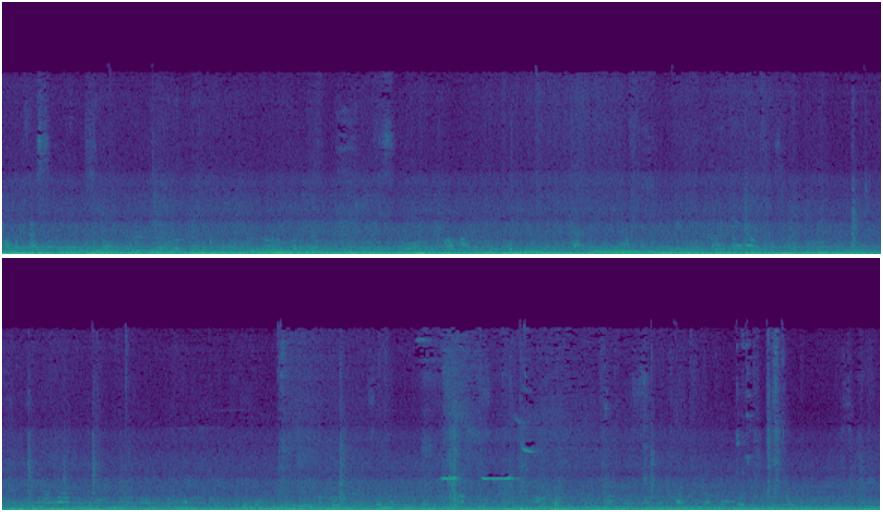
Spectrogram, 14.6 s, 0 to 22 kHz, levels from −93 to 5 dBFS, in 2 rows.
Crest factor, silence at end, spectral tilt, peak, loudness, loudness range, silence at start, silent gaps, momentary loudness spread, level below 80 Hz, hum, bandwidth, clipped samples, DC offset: 14 dB; 0 s; -6.5 dB/octave; -18 dBFS; -39 LUFS; 3 LU; 0 s; none; 5 LU; -34 dBFS; none; 16 kHz; under 0.1%; under 0.1%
